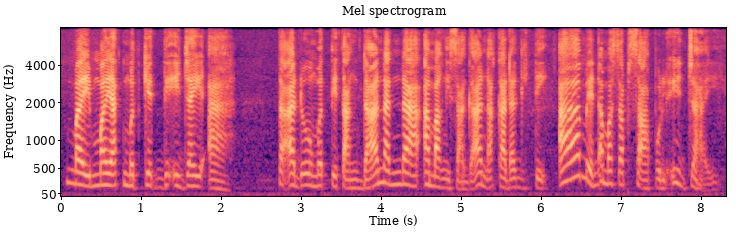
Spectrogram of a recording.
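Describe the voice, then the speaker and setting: A chatty middle-aged woman in radio drama. Her voice sits slightly low but moves up and down with plenty of animation. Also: animated, measured pace, fairly bright tone.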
